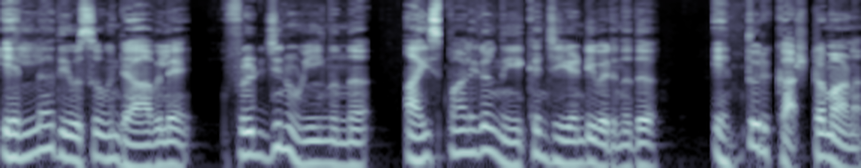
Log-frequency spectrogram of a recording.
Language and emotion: Malayalam, sad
